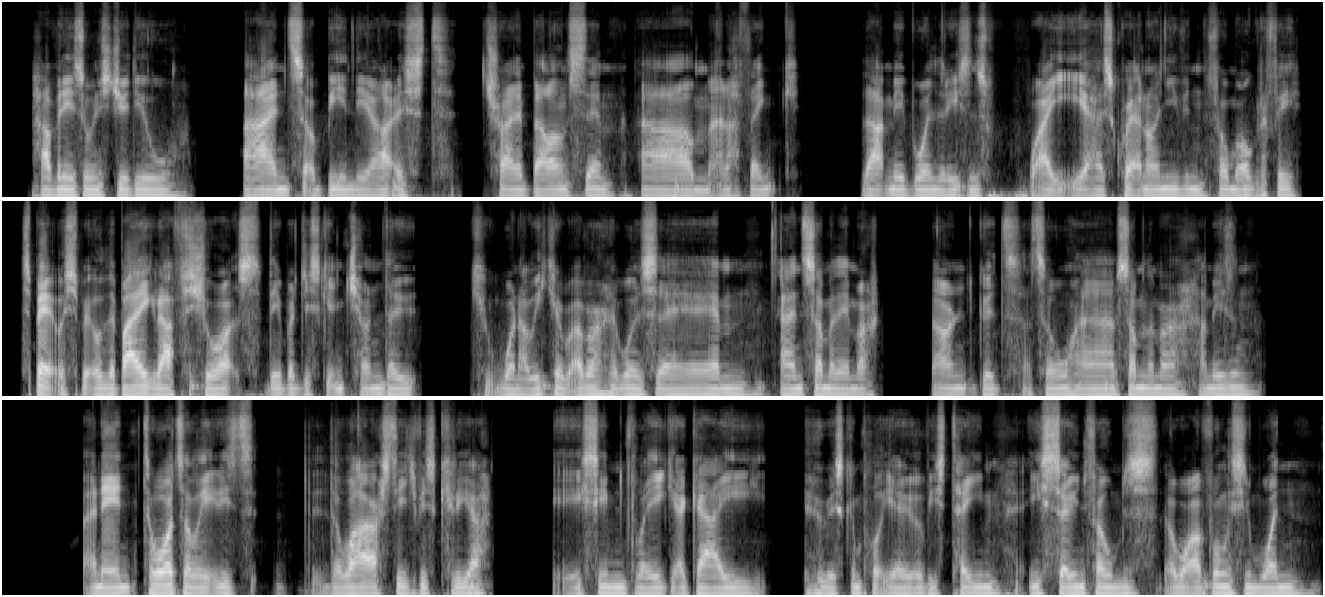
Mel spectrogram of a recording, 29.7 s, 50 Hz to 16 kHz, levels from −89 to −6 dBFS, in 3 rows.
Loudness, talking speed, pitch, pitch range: -24 LUFS, 195 wpm, 110 Hz, 105-110 Hz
